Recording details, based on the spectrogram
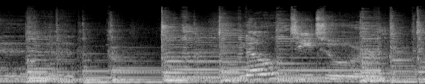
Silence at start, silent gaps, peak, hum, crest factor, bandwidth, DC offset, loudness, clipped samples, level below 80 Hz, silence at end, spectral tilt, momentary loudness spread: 0 s; none; -2 dBFS; none; 14 dB; 16 kHz; under 0.1%; -15 LUFS; under 0.1%; -50 dBFS; 0 s; -4.5 dB/octave; 6 LU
